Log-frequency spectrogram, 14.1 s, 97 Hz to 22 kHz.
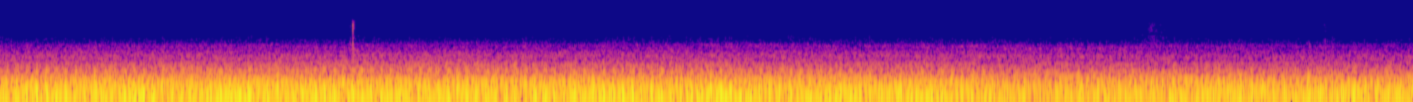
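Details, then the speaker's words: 2016 Fiat 500 1.3 MultiJet, 67,000 km, coasting off throttle, heard inside at front: low uneven rhythmic droning rumble rising and falling with road speed, felt slightly in steering; suspected worn front wheel bearing, not confirmed. "Szépen lehet hallani egyébként, ahogy hívják. Az ütemes rezgést. Aztán nyilván a motor beleszól, hogyha nyomod neki."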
